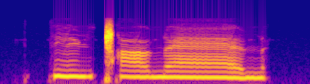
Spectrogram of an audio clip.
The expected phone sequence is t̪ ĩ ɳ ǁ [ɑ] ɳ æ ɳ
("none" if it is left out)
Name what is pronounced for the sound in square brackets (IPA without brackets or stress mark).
ɑ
